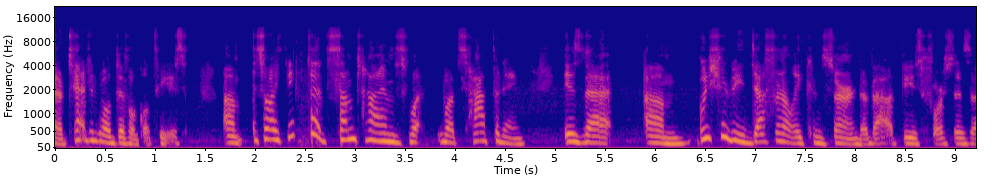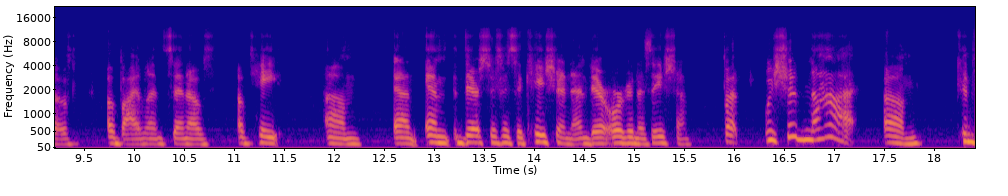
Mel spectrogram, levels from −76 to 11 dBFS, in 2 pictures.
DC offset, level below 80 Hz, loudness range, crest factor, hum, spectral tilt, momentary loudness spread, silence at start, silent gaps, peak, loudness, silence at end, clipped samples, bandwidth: 1%; -56 dBFS; 4 LU; 16 dB; none; -6 dB/octave; 11 LU; 0 s; none; -6 dBFS; -20 LUFS; 0 s; under 0.1%; 12 kHz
